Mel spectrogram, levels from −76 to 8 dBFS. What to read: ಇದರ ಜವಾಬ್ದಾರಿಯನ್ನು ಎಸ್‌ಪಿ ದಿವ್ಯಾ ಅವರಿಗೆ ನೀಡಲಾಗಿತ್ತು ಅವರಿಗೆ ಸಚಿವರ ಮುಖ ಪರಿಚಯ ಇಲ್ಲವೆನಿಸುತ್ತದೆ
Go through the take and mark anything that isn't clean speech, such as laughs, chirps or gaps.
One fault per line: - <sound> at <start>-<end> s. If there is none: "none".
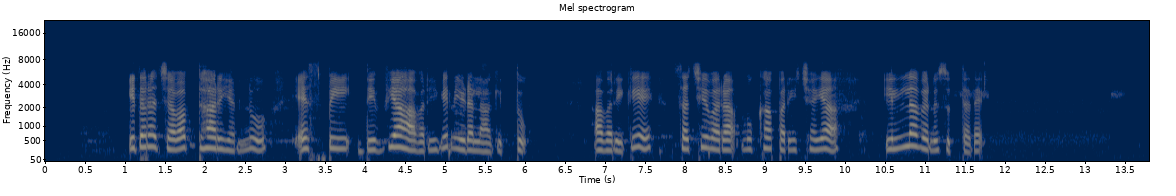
none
